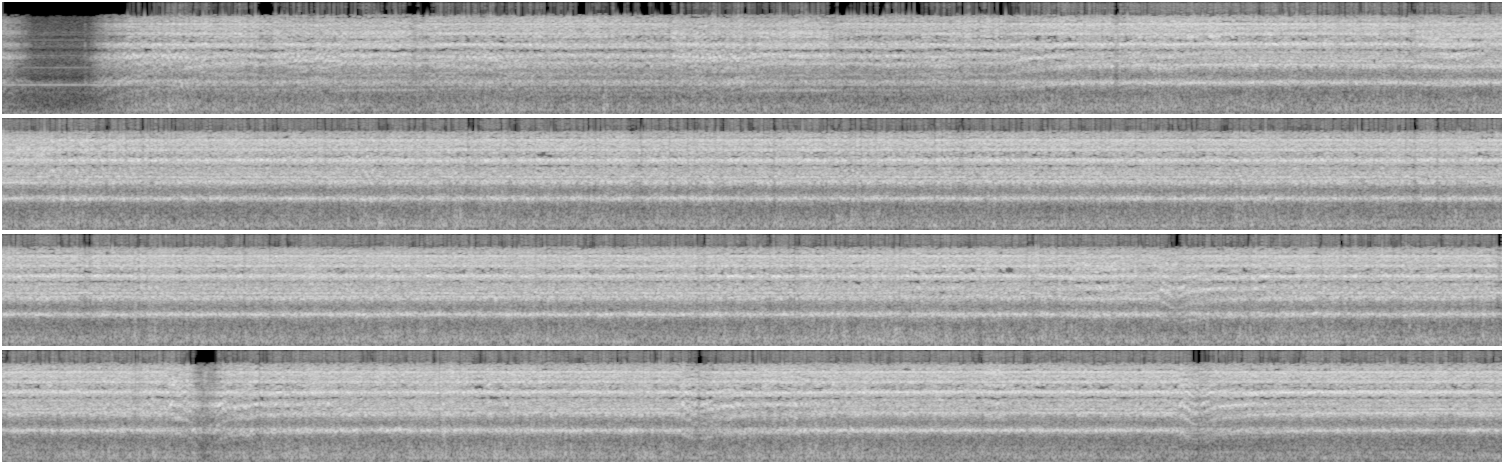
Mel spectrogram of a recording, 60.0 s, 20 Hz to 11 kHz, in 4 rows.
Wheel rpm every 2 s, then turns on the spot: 70, 160, 160, 160, 160, 220, 230, 230, 240, 230, 230, 230, 230, 230, 240, 230, 230, 230, 230, 230, 220, 220, 230, 170, 230, 220, 210, 230, 220, 230.
none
